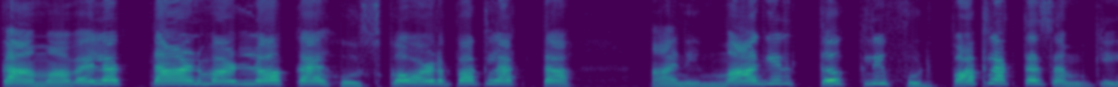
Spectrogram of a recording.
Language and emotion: Goan Konkani, angry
